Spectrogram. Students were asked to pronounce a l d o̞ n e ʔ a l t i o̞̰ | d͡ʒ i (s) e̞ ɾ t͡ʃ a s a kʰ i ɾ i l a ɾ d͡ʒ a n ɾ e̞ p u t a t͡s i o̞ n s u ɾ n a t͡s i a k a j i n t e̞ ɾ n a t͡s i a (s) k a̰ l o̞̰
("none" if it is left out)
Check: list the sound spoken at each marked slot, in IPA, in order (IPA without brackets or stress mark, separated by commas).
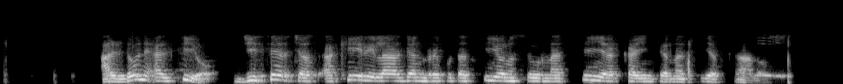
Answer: s, s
